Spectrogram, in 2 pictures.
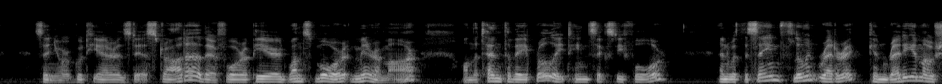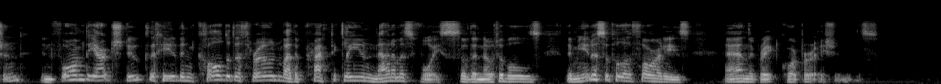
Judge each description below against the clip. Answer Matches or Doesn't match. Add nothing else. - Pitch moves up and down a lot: Matches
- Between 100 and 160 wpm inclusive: Doesn't match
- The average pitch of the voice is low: Matches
